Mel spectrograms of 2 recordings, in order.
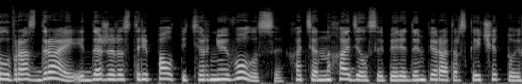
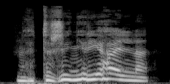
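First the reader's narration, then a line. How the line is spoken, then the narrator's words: Growled. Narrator (Russian): рыкнул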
